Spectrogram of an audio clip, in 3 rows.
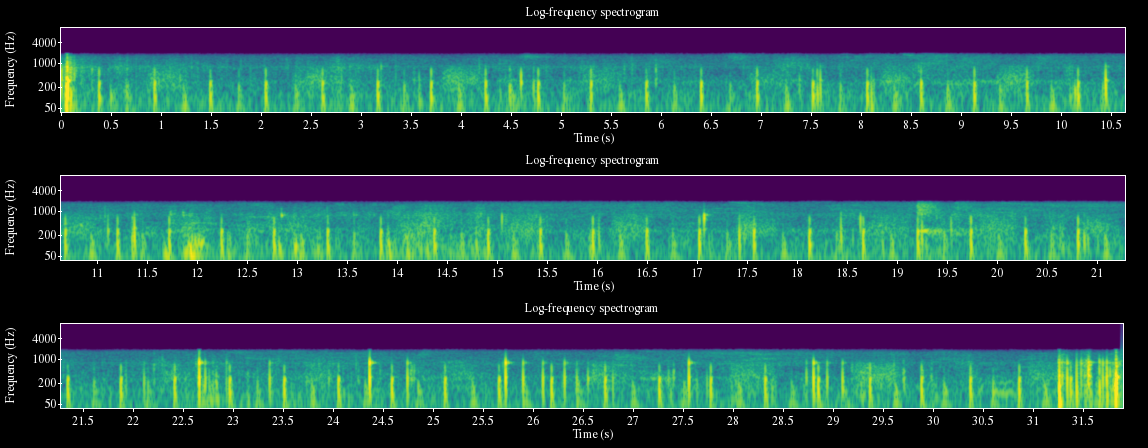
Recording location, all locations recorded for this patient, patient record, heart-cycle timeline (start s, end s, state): mitral valve (MV)
aortic valve (AV)+mitral valve (MV)
#Age: Infant
#Sex: Male
#Height: 65.0 cm
#Weight: 8.0 kg
#Pregnancy status: False
#Murmur: Absent
#Murmur locations: nan
#Most audible location: nan
#Systolic murmur timing: nan
#Systolic murmur shape: nan
#Systolic murmur grading: nan
#Systolic murmur pitch: nan
#Systolic murmur quality: nan
#Diastolic murmur timing: nan
#Diastolic murmur shape: nan
#Diastolic murmur grading: nan
#Diastolic murmur pitch: nan
#Diastolic murmur quality: nan
#Outcome: Normal
#Campaign: 2014 screening campaign
0.00	7.55	unannotated
7.55	7.63	unannotated
7.63	7.67	S2
7.67	7.90	diastole
7.90	7.96	S1
7.96	8.07	systole
8.07	8.12	S2
8.12	8.34	diastole
8.34	8.41	S1
8.41	8.61	systole
8.61	8.65	S2
8.65	8.87	diastole
8.87	8.94	S1
8.94	9.14	systole
9.14	9.18	S2
9.18	9.40	diastole
9.40	9.47	S1
9.47	9.67	systole
9.67	9.71	S2
9.71	9.92	diastole
9.92	9.98	S1
9.98	10.15	unannotated
10.15	31.90	unannotated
